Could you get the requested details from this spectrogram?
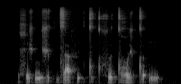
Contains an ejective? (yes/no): no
